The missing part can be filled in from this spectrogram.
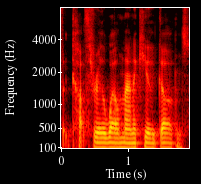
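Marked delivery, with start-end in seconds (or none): none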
